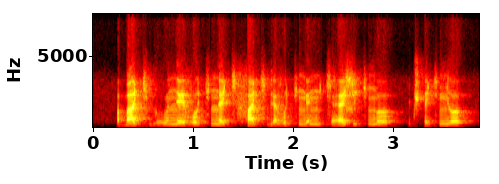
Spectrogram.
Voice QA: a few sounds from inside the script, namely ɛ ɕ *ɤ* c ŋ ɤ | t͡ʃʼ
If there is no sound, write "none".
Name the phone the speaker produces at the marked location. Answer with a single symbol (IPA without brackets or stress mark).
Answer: ɯ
